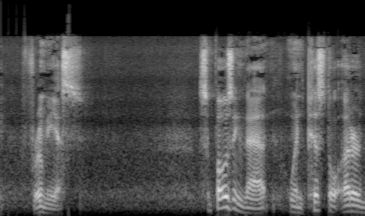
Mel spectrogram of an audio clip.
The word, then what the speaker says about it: frumious: your mouth and speak if your thoughts incline ever so little towards fuming then you will say fuming furious if they turn by even a hair's breath towards furious you will say furious fuming but if you have the rarest of gifts a perfectly balanced mind you will say frumious supposing that when pistol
